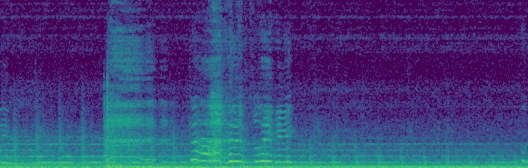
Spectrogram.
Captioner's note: weeping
